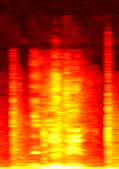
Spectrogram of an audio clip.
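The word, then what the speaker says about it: لذيذ: Ladid. Ladid? Ladid, yeah.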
